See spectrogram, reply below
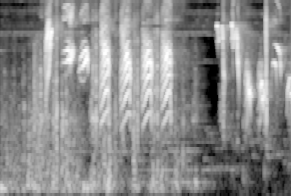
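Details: Young lesser green leafbirds in a prolonged fight: rapid, bright chattering notes with quick frequency sweeps, strung closely together in bursts, then a short pause and another, scratchier flurry.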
